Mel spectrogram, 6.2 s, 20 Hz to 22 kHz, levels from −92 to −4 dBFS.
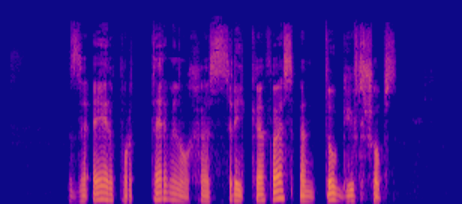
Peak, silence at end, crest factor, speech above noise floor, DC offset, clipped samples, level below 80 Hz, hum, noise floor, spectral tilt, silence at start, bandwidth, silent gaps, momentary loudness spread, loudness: -18 dBFS; 0.9 s; 22 dB; 48 dB; under 0.1%; under 0.1%; -76 dBFS; none; -86 dBFS; -4.5 dB/octave; 0.9 s; 15.5 kHz; none; 10 LU; -38 LUFS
